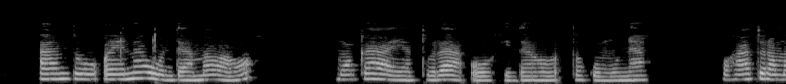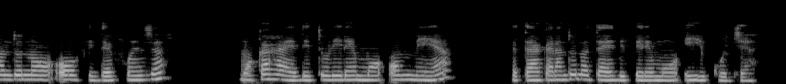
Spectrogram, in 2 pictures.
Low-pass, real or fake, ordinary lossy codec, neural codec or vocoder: 7.2 kHz; fake; MP3, 48 kbps; vocoder, 44.1 kHz, 128 mel bands every 512 samples, BigVGAN v2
